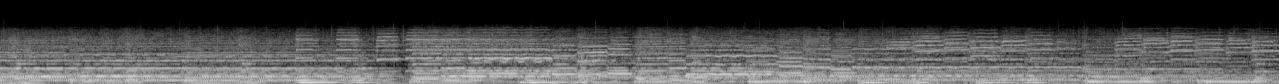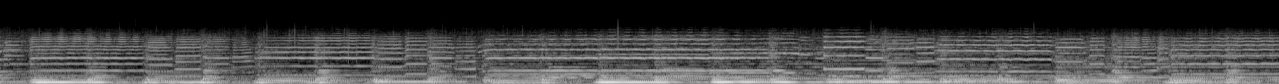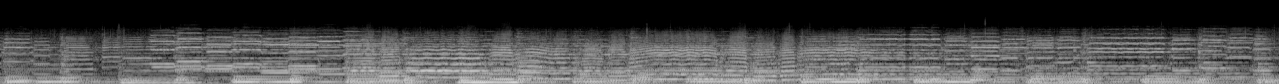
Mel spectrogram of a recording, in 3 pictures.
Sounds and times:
Music: 0.0 - 38.3.

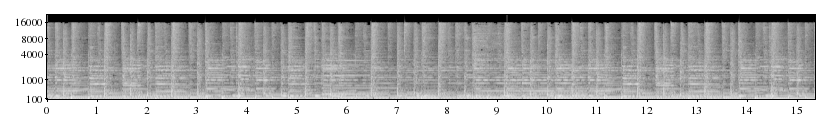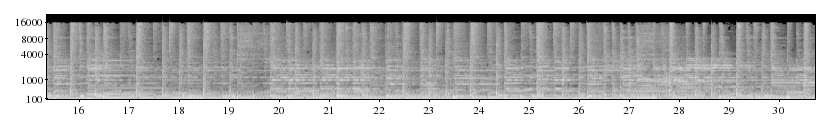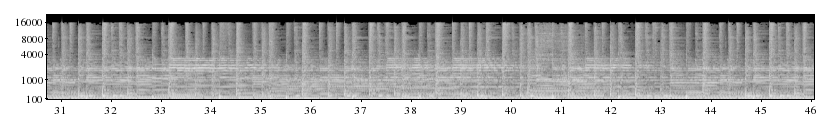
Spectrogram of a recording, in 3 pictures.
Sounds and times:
Music: 0.0 - 46.0.

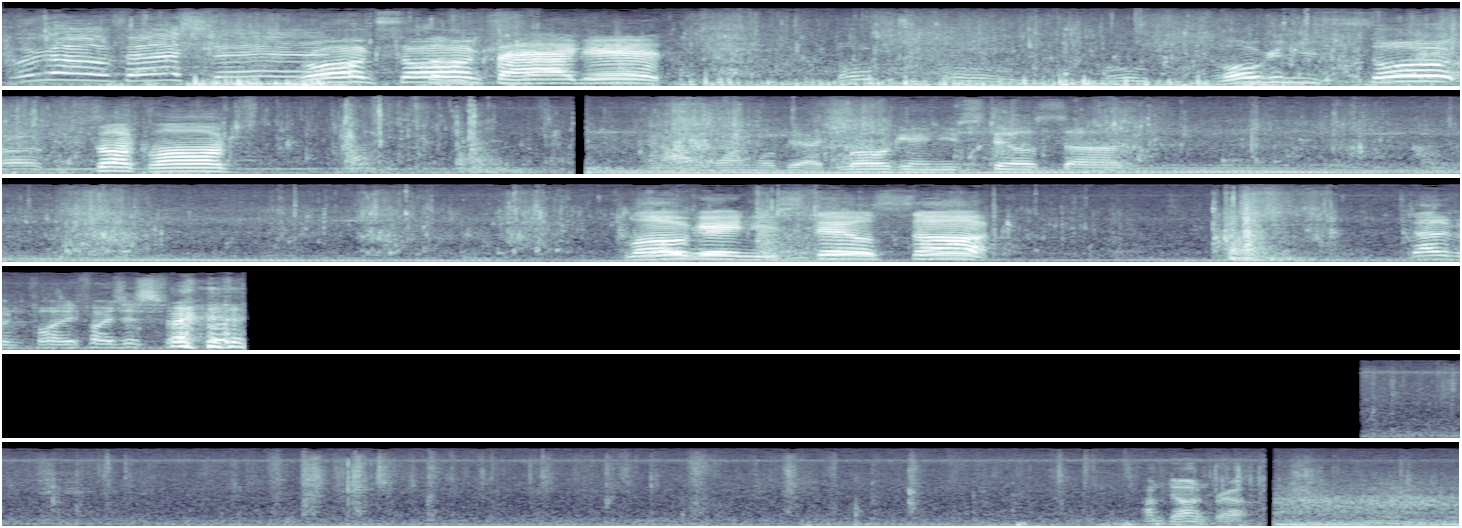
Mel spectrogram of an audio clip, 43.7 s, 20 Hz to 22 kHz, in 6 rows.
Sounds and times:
Speech: 0.0 - 3.4, 4.2 - 8.5, 10.6 - 13.0, 17.7 - 19.6, 21.6 - 22.8, 42.1 - 42.8.

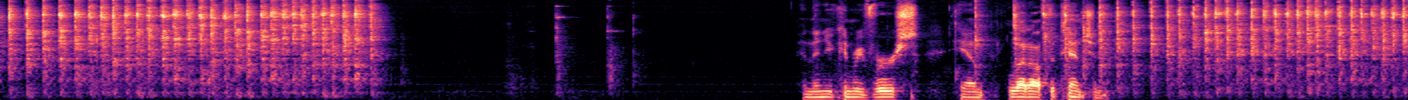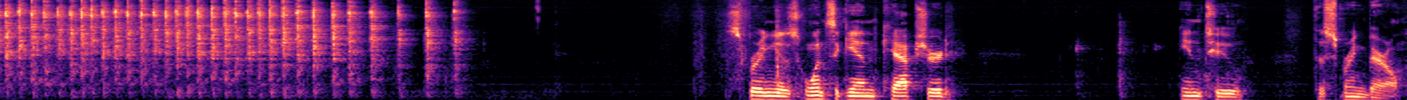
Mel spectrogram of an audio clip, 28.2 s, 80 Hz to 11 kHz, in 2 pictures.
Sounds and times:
Speech: 8.0 - 11.1, 21.4 - 23.7, 25.9 - 26.6, 27.2 - 28.1.

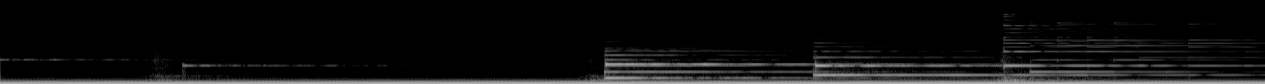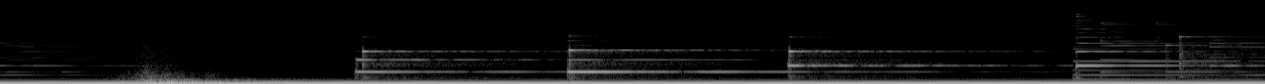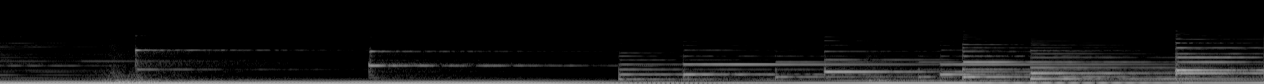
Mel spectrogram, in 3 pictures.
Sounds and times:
Music: 0.0 - 37.9.

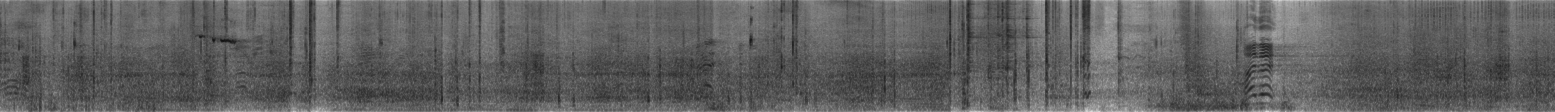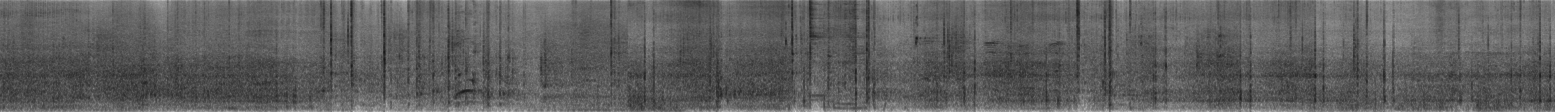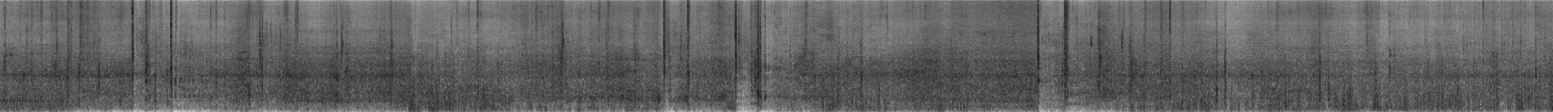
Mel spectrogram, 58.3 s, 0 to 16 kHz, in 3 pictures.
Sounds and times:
Skateboard: 0.0 - 58.2.

